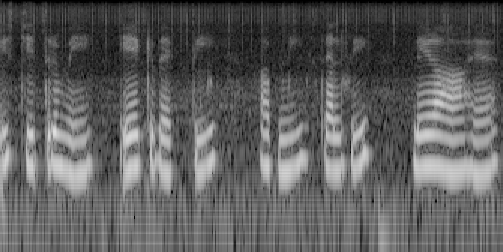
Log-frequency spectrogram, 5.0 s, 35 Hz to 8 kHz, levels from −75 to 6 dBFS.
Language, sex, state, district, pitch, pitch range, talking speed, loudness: Hindi, male, Uttar Pradesh, Shamli, 220 Hz, 200-230 Hz, 120 wpm, -15 LUFS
